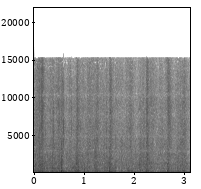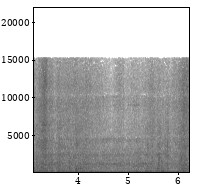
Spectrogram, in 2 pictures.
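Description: Faint rustling and handling noises with scattered light clicks over a low steady hum, as a person in an inflatable costume moves about and takes hold of a garden hose.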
